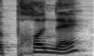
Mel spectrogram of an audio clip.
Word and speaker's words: prenais: So same thing here, final S not pronounced.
